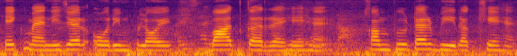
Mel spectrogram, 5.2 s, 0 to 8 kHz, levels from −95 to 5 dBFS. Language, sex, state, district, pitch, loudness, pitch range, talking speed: Hindi, female, Haryana, Charkhi Dadri, 230 Hz, -17 LUFS, 215-240 Hz, 140 wpm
